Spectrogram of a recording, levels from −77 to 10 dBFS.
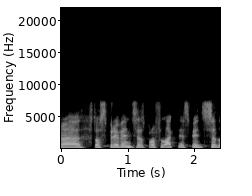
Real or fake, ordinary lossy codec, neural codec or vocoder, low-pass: real; Opus, 64 kbps; none; 7.2 kHz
